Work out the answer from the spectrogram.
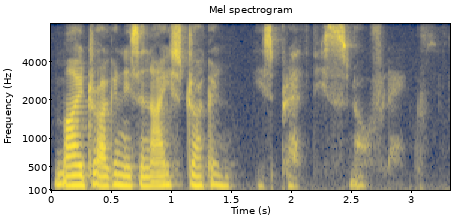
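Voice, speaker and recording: A woman reading a picture book aloud in a soft, breathy voice, adding musing, conversational asides about the illustrations. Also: lowish voice, little pitch movement, normal speed. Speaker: storybook reader.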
